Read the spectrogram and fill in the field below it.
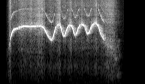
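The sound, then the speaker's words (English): A single loud human whistle to get someone's attention: a shrill note swoops up and holds, then warbles rapidly up and down several times before sliding off, with no talking around it. “We whistle when we want to get someone's attention. We whistle to show our appreciation, at a concert, for example.”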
